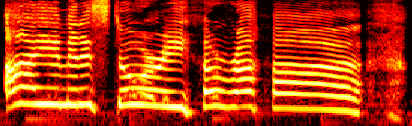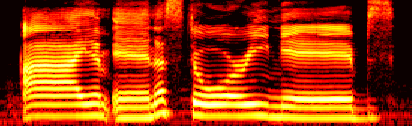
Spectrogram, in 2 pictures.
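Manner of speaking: thrilled shout. Acted. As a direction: cheer like a delighted boy. Boy thrilled to be in story.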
